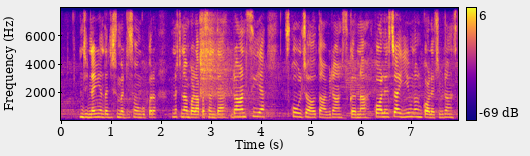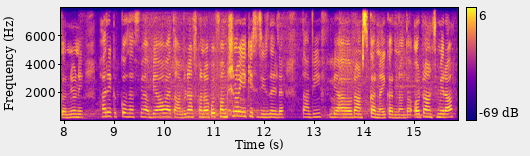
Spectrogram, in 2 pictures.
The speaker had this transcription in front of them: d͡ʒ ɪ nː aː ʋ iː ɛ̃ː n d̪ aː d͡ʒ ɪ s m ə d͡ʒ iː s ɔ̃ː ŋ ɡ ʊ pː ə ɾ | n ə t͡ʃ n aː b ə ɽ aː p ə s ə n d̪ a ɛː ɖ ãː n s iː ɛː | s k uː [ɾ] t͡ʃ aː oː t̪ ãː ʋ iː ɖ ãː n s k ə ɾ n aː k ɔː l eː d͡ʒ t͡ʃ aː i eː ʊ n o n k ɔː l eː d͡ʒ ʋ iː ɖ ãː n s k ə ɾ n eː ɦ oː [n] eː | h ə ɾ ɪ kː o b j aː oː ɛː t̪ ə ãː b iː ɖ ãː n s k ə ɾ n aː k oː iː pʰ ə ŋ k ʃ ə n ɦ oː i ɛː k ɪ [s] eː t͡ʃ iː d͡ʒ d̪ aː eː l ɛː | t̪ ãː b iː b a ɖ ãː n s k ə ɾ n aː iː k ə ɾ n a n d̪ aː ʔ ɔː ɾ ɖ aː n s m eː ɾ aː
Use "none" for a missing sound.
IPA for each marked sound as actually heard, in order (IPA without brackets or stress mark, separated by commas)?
l, n, s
